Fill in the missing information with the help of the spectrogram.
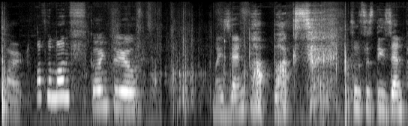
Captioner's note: chortle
